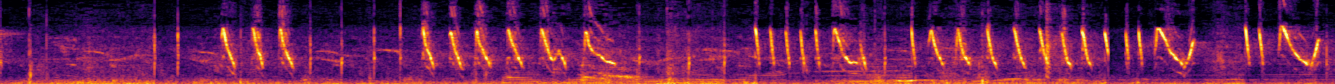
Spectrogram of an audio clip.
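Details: Bar-winged prinia (cigun) lure song to make other birds sing: a noisy field recording with fast series of high, sharp notes in bursts, some rising, over a steady hiss and low rumble.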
